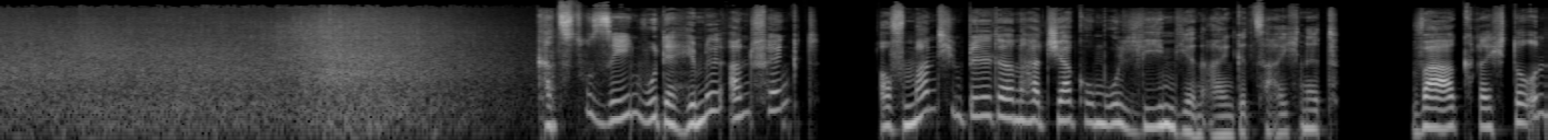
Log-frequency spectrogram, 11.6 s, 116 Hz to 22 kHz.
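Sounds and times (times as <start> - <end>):
wave breaking: 0.0 - 4.0
ocean surf rushing: 0.0 - 4.1
speech: 4.1 - 11.6.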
